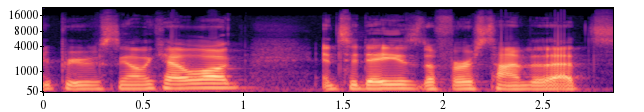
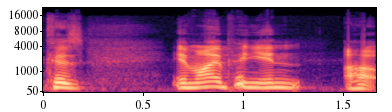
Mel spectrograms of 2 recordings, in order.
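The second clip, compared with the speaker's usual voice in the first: voice breaking upward mid-word; 5 semitones higher, 4 dB louder than usual. Host sharing his opinion on his own podcast, voice cracking. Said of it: "that voice crack was not meant to happen".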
